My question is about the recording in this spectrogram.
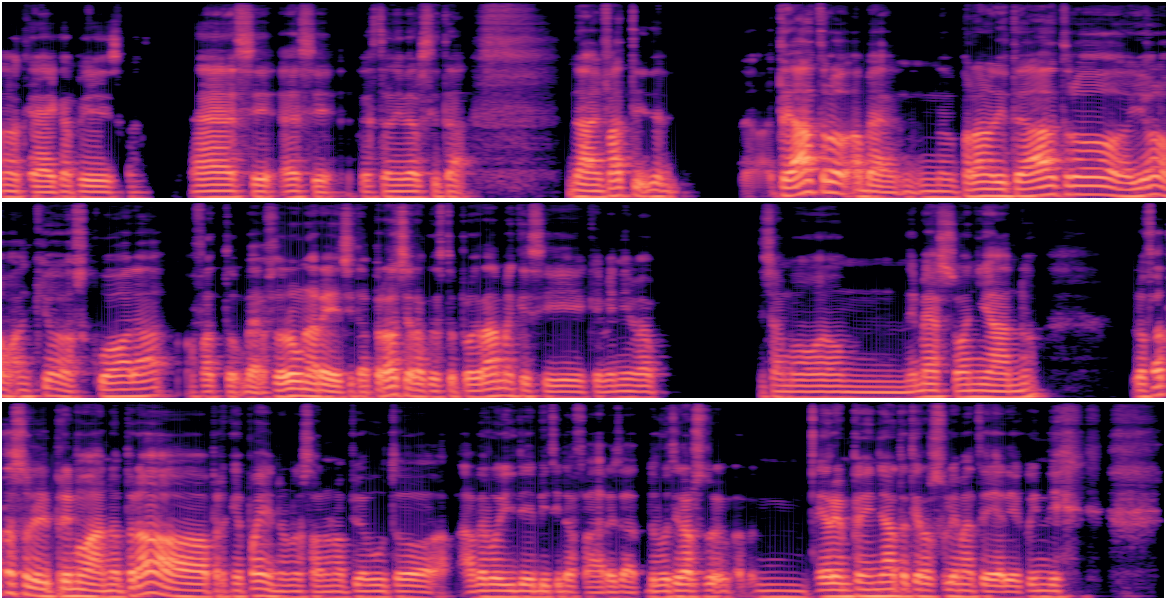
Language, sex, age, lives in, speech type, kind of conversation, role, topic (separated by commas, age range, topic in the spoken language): Italian, male, 20-24, Italy, conversation, unstructured, none, In che modo coltivare un hobby migliora la tua vita quotidiana?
